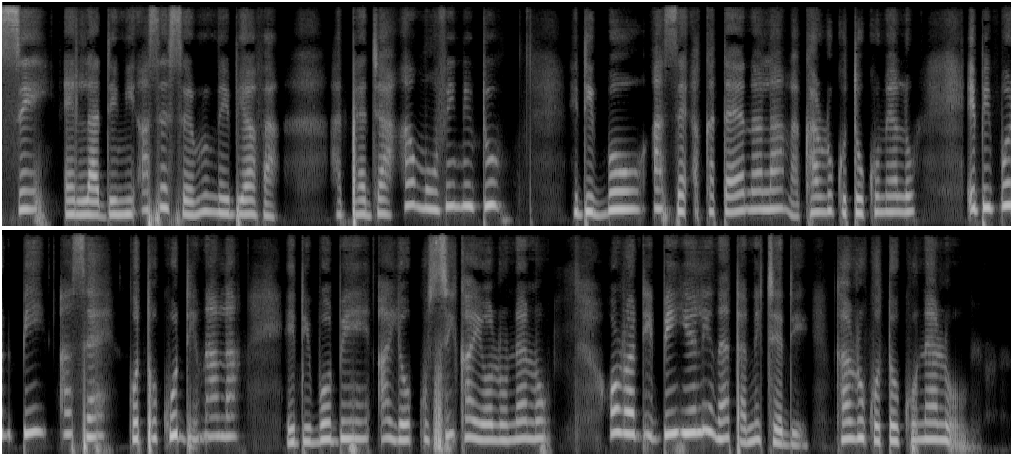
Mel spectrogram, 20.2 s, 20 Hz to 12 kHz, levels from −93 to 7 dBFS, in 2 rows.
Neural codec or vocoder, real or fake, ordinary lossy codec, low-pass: codec, 24 kHz, 0.9 kbps, WavTokenizer, large speech release; fake; MP3, 64 kbps; 10.8 kHz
